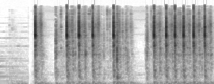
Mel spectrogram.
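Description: Typing sound effect: a quick, irregular run of keystroke clicks that begins about a third of a second in, matching title text being typed out on screen.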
